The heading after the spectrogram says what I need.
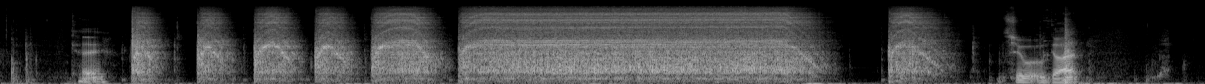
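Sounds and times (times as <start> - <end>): food processor motor whine: 1.3 - 9.7.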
